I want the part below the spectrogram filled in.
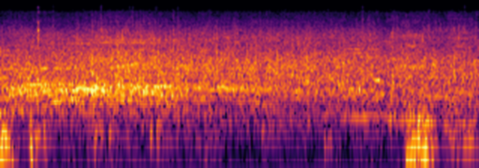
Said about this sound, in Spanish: Y si alguien lo creyó, quiero que aplauda bien a Dios en esta.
